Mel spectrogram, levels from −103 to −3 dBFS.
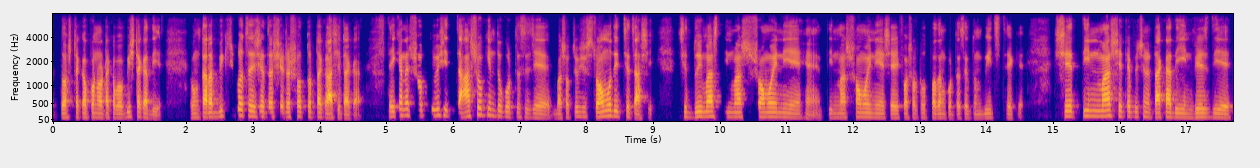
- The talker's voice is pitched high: No, low, 125 Hz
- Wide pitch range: No, average, 3.8 semitones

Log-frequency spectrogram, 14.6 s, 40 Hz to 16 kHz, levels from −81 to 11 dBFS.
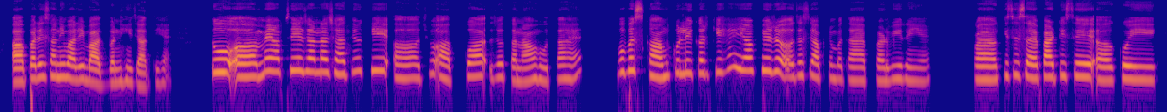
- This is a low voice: No, very high, 265 Hz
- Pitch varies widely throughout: Yes, wide, 5.9 semitones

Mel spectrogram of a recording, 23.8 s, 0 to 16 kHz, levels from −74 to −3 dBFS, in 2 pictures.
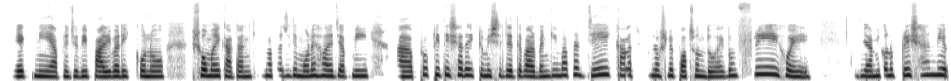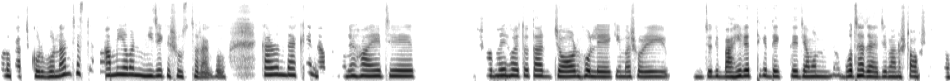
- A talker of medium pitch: No, very high, 250 Hz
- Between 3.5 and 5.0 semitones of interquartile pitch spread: No, average, 2.8 semitones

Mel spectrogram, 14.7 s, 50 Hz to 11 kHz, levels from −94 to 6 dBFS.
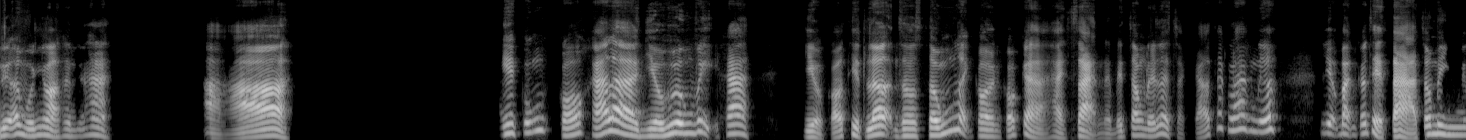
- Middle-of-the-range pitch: Yes, medium, 180 Hz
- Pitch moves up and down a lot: Yes, wide, 6.1 semitones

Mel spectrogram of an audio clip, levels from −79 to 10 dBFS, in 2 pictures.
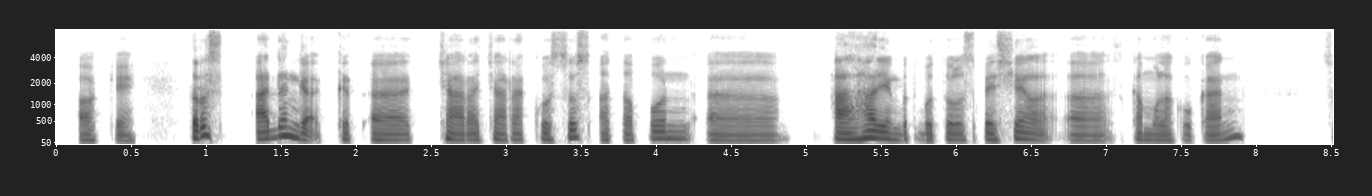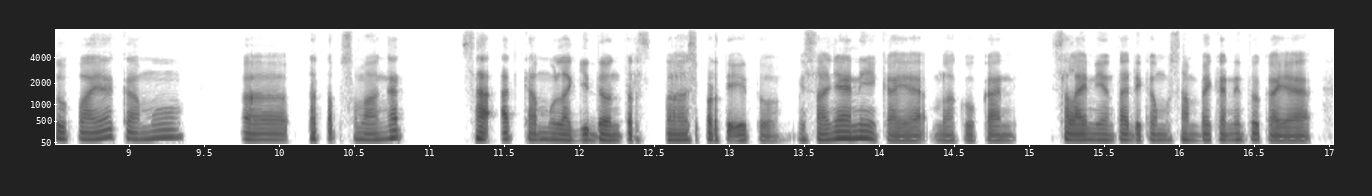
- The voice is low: Yes, low, 105 Hz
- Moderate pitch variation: Yes, average, 3.0 semitones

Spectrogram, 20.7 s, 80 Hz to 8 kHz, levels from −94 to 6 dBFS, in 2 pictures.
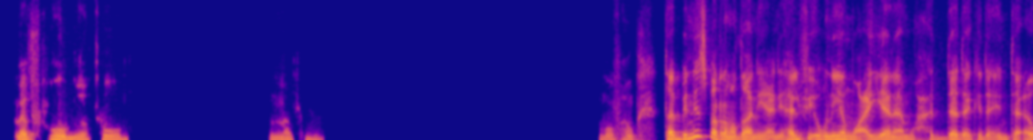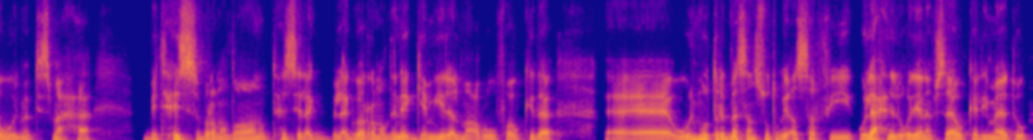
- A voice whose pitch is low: Yes, low, 130 Hz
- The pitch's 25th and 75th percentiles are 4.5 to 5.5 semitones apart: No, average, 2.9 semitones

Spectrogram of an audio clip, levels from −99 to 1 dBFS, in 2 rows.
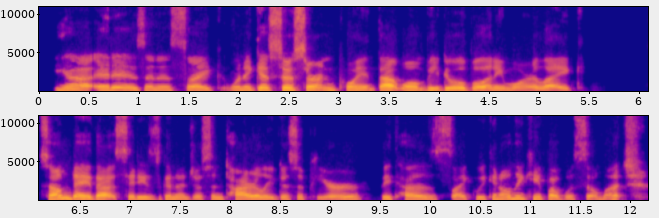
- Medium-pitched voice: No, high, 215 Hz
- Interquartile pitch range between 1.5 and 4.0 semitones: Yes, narrow, 2.6 semitones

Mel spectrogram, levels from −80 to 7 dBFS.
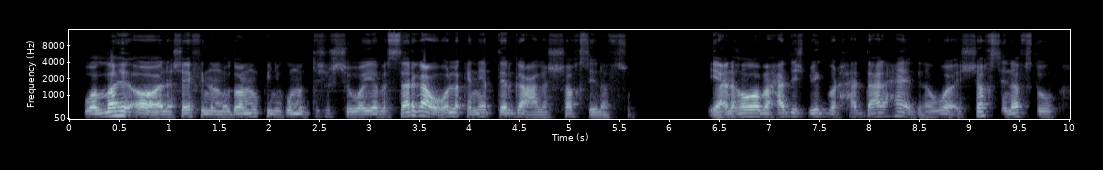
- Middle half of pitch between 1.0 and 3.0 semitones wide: Yes, average, 2.7 semitones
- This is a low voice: Yes, low, 125 Hz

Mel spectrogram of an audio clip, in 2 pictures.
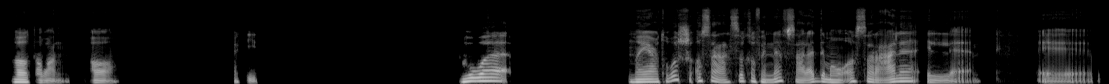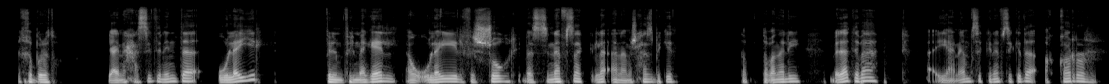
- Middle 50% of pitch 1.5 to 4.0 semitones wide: No, average, 4.7 semitones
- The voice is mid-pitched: No, low, 120 Hz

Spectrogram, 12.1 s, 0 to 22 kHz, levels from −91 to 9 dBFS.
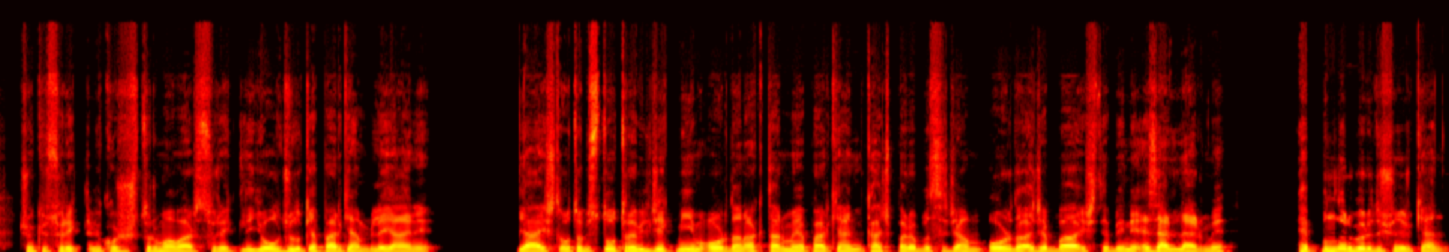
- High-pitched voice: No, medium, 155 Hz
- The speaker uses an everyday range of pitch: No, narrow, 2.1 semitones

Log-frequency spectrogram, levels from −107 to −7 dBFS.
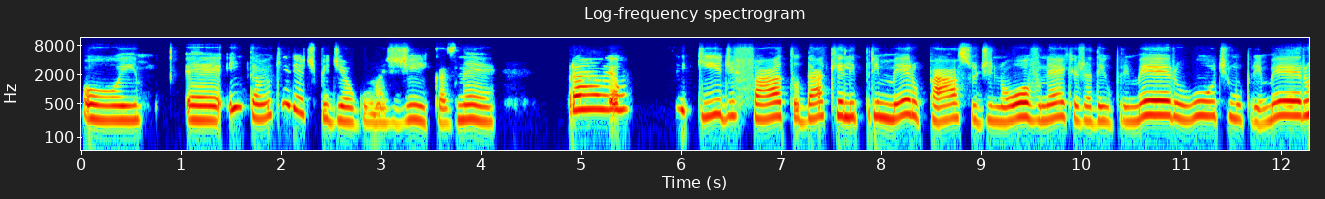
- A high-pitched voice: Yes, high, 245 Hz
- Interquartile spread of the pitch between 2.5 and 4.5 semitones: Yes, average, 3.7 semitones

